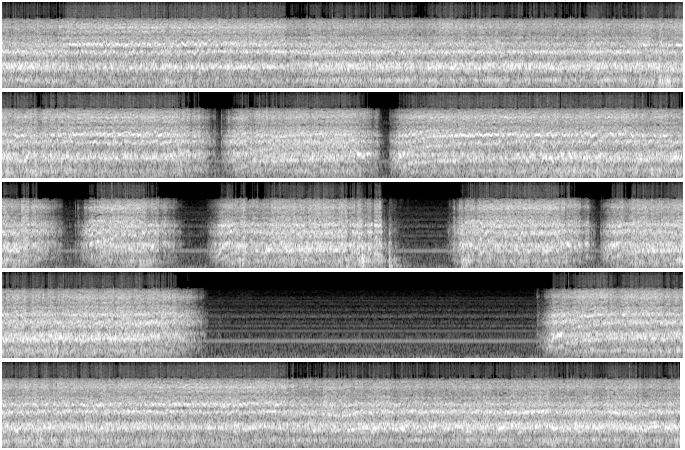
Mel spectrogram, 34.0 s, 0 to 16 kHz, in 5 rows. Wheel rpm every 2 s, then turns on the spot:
220, 230, 240, 230, 140, 140, 200, 80, 130, 110, 190, 30, 20, 210, 230, 220, 230.
14-16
